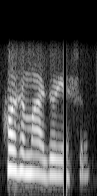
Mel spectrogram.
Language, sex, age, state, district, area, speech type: Assamese, female, 18-30, Assam, Sonitpur, urban, conversation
